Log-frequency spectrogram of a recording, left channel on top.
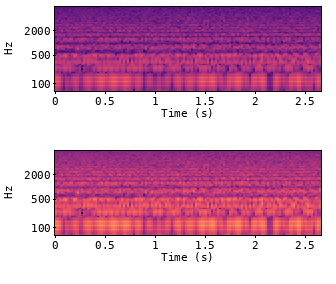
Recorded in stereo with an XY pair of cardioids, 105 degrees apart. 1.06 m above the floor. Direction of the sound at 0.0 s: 55° right.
